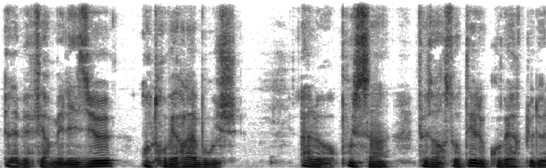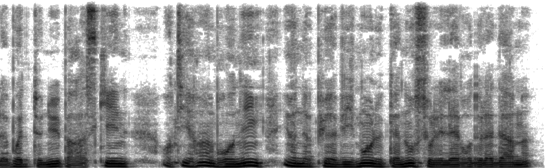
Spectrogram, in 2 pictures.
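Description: Husky, dark-voiced male narrator. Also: fairly low pitch, moderate pace. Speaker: audiobook narrator. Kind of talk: scripted narration.

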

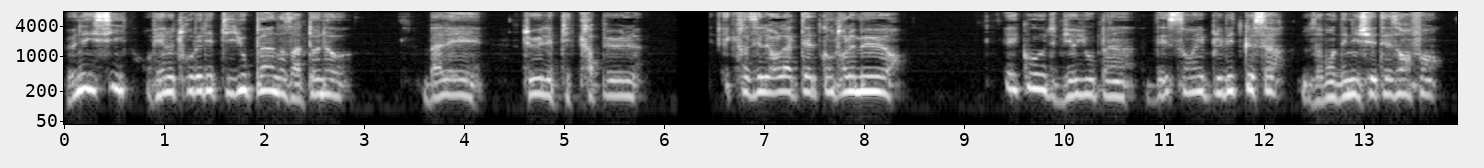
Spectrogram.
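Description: A man reading an audiobook voices a savage man in a rioting mob, shouting his threats high and loud. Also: a little slow, slightly rough. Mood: savage bellowing. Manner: bellowing, savage.

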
